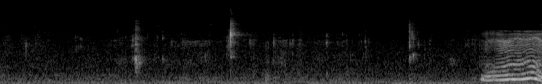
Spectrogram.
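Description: A person chewing crisp battered deep-fried seafood close to the microphone, with three sharp crunches spread through the chewing. Near the end comes a short vocal sound that rises in pitch.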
